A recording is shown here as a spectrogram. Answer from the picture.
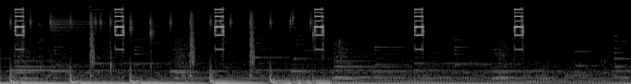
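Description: A countdown-timer sound effect: six short, high-pitched beeps, one a second, over background music that gets quieter about halfway through.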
